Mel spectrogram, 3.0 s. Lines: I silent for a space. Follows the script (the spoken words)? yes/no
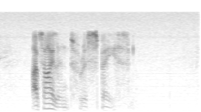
yes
